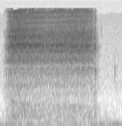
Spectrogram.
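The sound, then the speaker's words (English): One long, deep breath is drawn in through the nose during a seated breathing exercise, a soft, airy, faint hiss lasting about a second and a half before it stops. “Bring the hands to the knees, close your eyes, and take a deep breath. Inhale through the nose.”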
